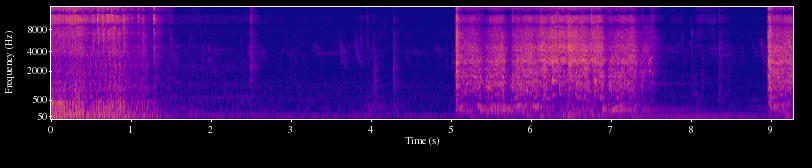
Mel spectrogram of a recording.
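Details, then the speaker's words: Mazda rotary engine in a home-built trike cranks and catches, runs rough and uneven, goes quiet, then bursts again while pouring heavy exhaust smoke. The owner suspects a water seal failure, unconfirmed, and plans to tune the carburettor. "Yeah, so she's actually firing up all right. There's still a shit ton of smoke coming out the arse of it,"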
